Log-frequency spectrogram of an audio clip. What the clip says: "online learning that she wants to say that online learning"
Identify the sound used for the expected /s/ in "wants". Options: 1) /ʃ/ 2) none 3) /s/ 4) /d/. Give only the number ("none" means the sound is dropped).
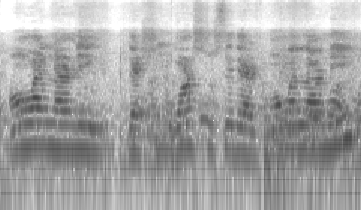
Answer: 3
